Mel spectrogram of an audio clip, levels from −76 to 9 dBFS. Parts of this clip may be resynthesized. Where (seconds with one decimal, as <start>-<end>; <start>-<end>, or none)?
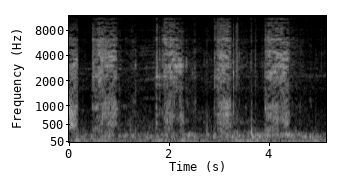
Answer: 1.1-2.1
